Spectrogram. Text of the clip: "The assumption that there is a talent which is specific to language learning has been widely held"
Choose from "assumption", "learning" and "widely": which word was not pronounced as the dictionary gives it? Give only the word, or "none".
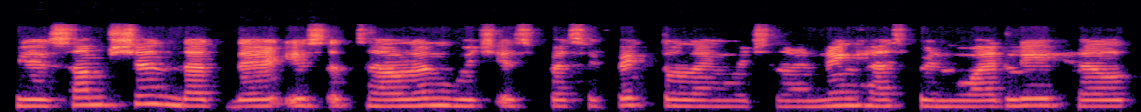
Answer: none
